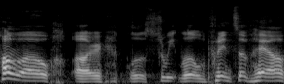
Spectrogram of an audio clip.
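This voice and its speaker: A put-on character voice at middle pitch and moderate pace. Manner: sweetly nerdy, playful.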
